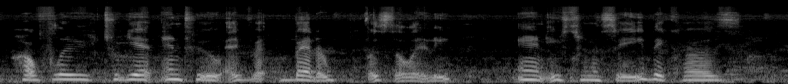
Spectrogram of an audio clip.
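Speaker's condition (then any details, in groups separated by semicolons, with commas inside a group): Cerebral palsy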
